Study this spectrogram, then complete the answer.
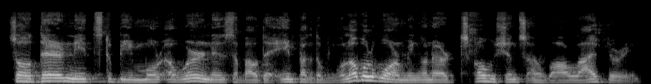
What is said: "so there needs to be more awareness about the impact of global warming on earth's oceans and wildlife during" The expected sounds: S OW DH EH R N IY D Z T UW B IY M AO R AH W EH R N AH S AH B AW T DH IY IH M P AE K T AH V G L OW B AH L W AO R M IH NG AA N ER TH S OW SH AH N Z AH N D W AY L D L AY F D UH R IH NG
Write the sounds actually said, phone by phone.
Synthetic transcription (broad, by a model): S OW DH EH R N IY D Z T UW B IY M AO R AH W EH R N AH S AH B AW T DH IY IH M P AE K T AH V G L OW B AH L W AO R M IH NG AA N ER T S OW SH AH N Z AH N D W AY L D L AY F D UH R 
